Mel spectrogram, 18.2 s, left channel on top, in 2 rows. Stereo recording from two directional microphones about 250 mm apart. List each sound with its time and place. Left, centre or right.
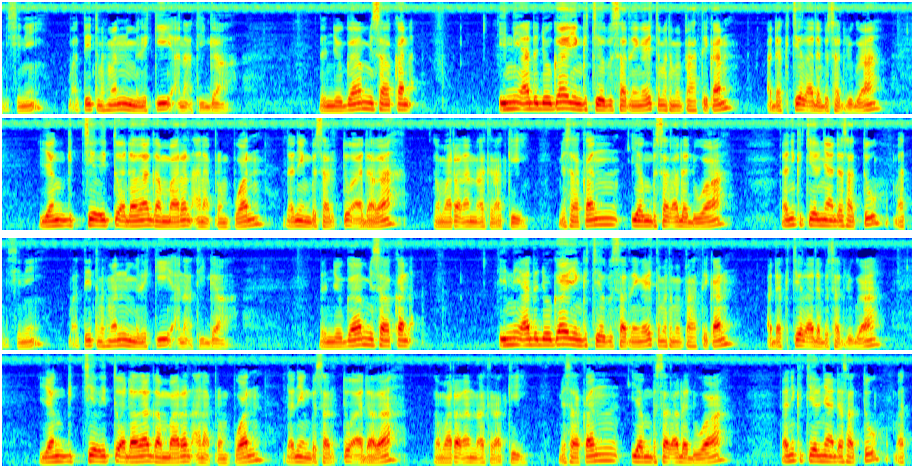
0.0 s speech: centre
